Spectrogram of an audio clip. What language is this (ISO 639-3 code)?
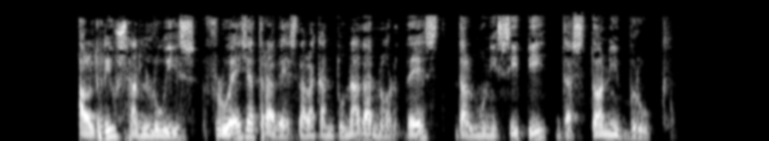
cat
